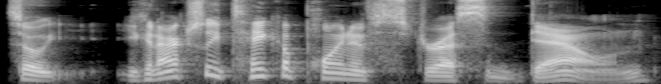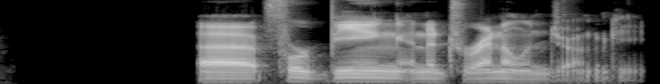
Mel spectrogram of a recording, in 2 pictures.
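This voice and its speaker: A man's voice: low voice, big pitch swings, measured pace, pushed and bright, no echo, clean studio sound. A man narrating a tabletop roleplaying game as game master, casual and joking, with some swearing. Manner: casual, profane, joking asides.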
